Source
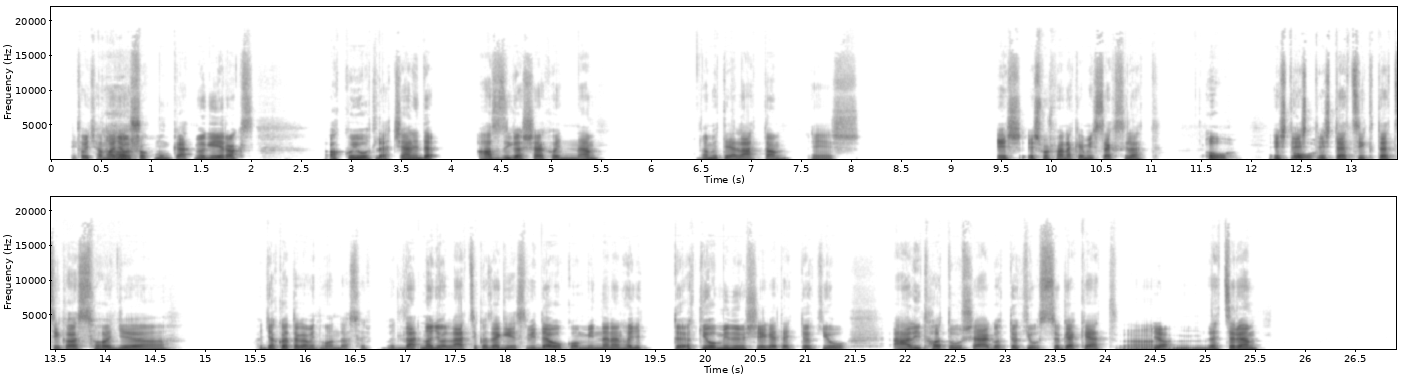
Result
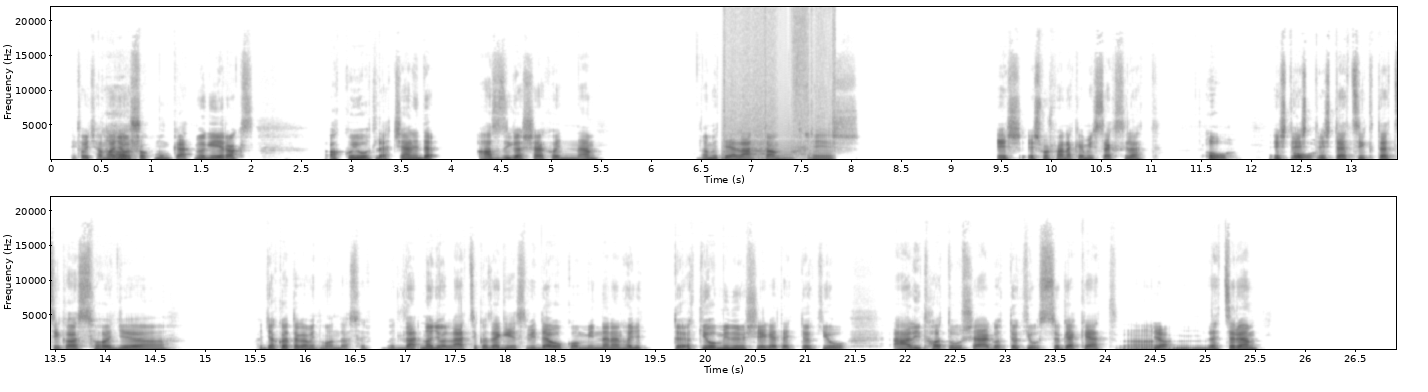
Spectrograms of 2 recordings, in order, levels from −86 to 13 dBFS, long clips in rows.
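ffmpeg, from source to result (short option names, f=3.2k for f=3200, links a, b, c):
-filter_complex "[0:a]asettb=1/sr,asplit=3[a][b][c];[a]atrim=end=6.704[d];[b]atrim=start=6.7:end=7.84,asetpts=PTS-STARTPTS,afade=t=in:d=0.004:c=qsin,afade=t=out:st=1.136:d=0.004:c=qsin,aeval=exprs='val(0)+0.5*0.0355*sgn(val(0))':c=same[e];[c]atrim=start=7.836[f];[d][e]acrossfade=d=0.004:c1=hsin:c2=qsin[g];[g][f]acrossfade=d=0.004:c1=qsin:c2=hsin,bandreject=f=3k:w=9.8,volume=-4.5dB"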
